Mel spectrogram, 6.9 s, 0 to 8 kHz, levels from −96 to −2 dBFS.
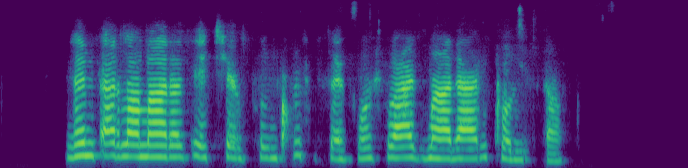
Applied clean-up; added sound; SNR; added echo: neural mask model Resemble Enhance denoiser.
